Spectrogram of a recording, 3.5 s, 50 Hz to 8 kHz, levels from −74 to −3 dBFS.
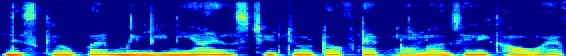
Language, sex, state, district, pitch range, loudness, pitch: Hindi, female, Bihar, Purnia, 280-305 Hz, -24 LUFS, 290 Hz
